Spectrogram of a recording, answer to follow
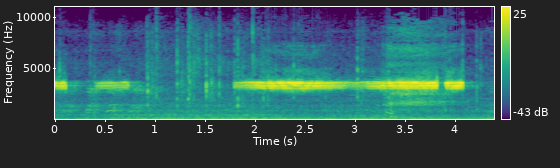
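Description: A shrill, steady end-of-game signal sounding in blasts: a short one near the start, then one long blast of about two seconds in the second half, marking full time of a futsal match.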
